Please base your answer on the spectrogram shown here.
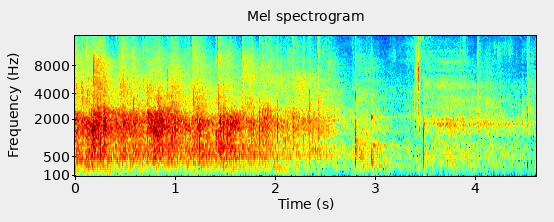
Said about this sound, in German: Gibst du einen Applaus?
